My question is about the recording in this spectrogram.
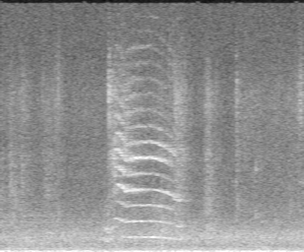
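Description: Siamese kitten meowing once, a single high call lasting about a second that starts about a second and a half in and falls slightly in pitch, over a faint steady low hum.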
